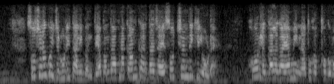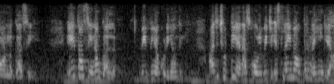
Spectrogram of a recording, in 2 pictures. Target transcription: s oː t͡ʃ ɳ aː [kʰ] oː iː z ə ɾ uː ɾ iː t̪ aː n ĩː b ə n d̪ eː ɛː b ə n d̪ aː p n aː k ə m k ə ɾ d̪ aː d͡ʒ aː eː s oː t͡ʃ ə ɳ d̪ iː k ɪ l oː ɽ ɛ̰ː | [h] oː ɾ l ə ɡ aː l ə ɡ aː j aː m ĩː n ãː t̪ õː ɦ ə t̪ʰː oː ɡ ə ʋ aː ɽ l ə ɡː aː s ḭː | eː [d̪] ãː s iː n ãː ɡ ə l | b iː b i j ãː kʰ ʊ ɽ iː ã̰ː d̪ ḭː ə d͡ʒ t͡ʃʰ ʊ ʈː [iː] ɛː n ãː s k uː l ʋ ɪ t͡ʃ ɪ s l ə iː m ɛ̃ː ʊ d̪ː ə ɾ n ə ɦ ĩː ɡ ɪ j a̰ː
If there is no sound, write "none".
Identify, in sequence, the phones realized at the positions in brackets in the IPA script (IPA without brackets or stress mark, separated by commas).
k, h, t̪, iː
